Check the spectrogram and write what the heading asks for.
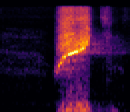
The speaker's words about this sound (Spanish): Les chifla y les dice, este es todo mi chiflido que aprendí de niño y lo que aprendiste de niño ya difícil que lo cambies de viejo.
